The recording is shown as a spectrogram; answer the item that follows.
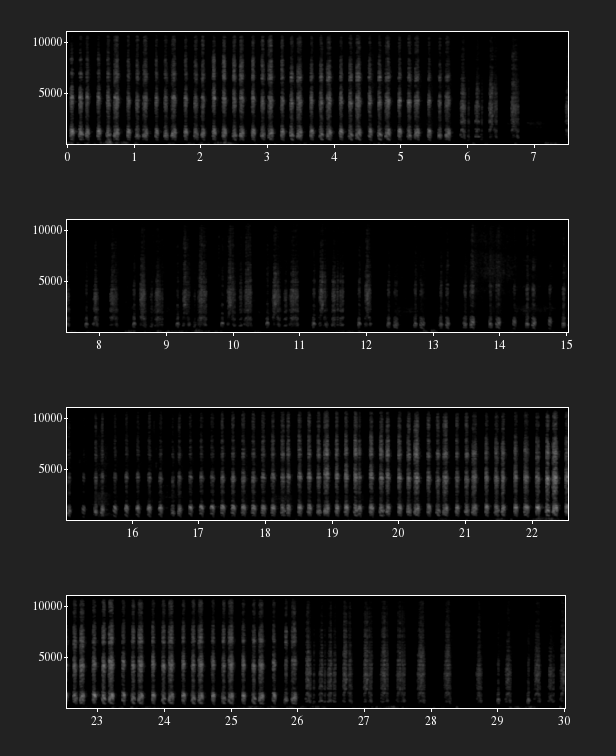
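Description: Caged chukar partridge calling: a long, rapid run of repeated chuck notes that pauses briefly about six seconds in, goes softer, then builds again. Low rumbles come in and out underneath.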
